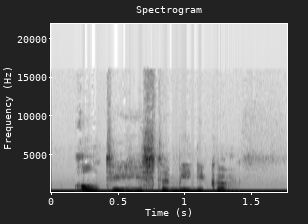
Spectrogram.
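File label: "antihystaminicum", Dutch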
